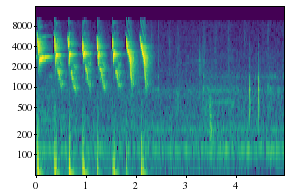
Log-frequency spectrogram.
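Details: Canary giving a rapid series of seven descending, slurred whistled notes about three per second, followed by near silence with faint clicks.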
